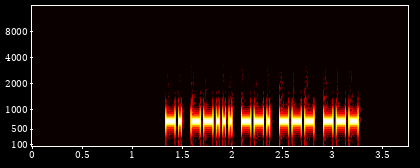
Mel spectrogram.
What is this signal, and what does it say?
Morse code, heard as a keyed tone, about 37 wpm, 700 Hz. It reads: N7GOO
